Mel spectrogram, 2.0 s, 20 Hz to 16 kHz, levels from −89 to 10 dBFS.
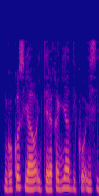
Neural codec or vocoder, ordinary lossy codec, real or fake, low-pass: none; none; real; 7.2 kHz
